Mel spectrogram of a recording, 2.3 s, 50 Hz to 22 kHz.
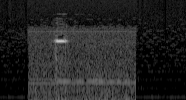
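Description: A single short, high electronic beep from a PlayStation 3 console as it is switched on, otherwise near silence.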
